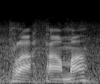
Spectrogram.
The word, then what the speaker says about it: Pratama: So, the name of this road is Jalan Pratama. So, uh with that pronunciation, just remember those the way the A is sounded in Indonesian. Pratama.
